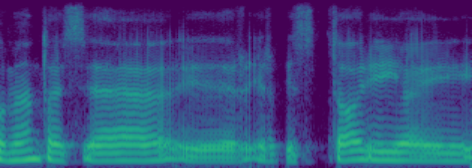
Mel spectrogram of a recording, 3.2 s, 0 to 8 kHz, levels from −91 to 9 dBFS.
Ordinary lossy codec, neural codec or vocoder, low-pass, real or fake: Opus, 24 kbps; none; 7.2 kHz; real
